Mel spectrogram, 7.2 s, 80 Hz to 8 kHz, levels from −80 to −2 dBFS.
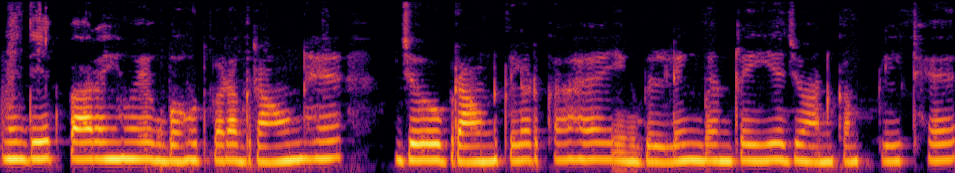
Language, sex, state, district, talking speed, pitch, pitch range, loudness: Hindi, female, Chhattisgarh, Jashpur, 190 wpm, 235 Hz, 225-245 Hz, -15 LUFS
